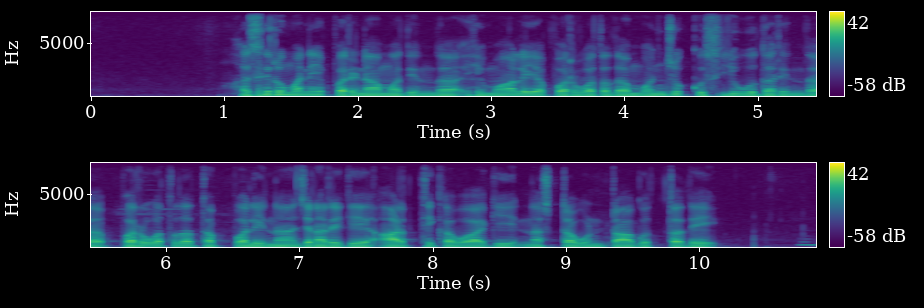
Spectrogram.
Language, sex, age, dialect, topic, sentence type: Kannada, male, 25-30, Mysore Kannada, agriculture, statement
